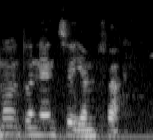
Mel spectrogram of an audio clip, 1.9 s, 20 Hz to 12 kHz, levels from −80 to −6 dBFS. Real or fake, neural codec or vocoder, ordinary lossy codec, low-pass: real; none; Opus, 24 kbps; 7.2 kHz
